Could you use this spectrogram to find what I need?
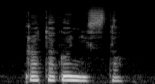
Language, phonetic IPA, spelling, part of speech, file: Polish, [ˌprɔtaɡɔ̃ˈɲista], protagonista, noun, LL-Q809 (pol)-protagonista.wav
